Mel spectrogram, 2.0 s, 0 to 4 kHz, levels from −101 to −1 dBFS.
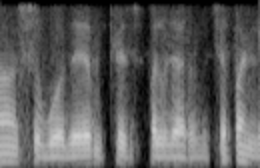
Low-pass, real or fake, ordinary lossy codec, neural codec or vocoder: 3.6 kHz; real; none; none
